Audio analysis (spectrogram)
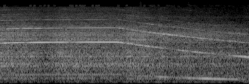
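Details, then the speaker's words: Goblin Solo vacuum cleaner after refurbishment with a modified motor: high, piercing whine with whistling tones that slowly drop as the motor runs down. Shrill, noisy motor. "So, I guess it's always going to be a very noisy, very shrill vacuum cleaner."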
